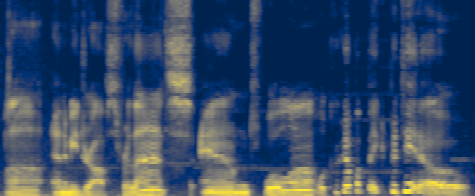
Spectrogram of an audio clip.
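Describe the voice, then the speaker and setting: A man's voice: mid-range voice, big pitch swings, measured pace, a little hiss or hum. A man livestreaming a video game and chatting casually with viewers, hesitant and rambling, often trailing off. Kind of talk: casual chat with stream viewers.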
